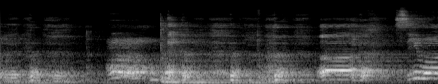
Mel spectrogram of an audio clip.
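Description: An actor's muffled laughing and gasping through a gas mask, in bursts: the character is struggling with a gas mask that won't come off.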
